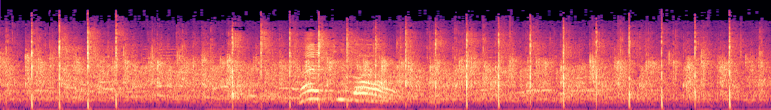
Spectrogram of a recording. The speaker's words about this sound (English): In Jesus' name. And now would you clap to the Lord? It's like a praise offering.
